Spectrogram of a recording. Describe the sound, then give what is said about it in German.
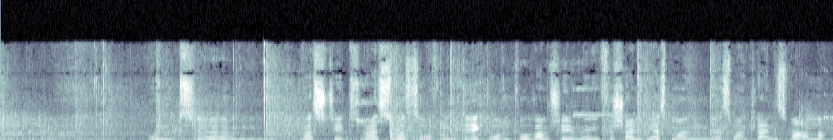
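Handballs bounce on a sports hall floor in the background during a handball camp training session for boys' youth teams, sharp irregular thuds with a hollow echo, beneath continuous talking. “Man hört die Bälle ja wahrscheinlich so ein bisschen im Hintergrund.”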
